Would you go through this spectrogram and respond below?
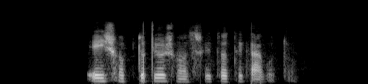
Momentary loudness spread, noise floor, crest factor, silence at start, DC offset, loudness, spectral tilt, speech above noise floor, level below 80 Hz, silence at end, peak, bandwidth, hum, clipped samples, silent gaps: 10 LU; -85 dBFS; 20 dB; 0.9 s; under 0.1%; -20 LUFS; -4 dB/octave; 64 dB; -64 dBFS; 0.95 s; -2 dBFS; 7.6 kHz; none; under 0.1%; none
